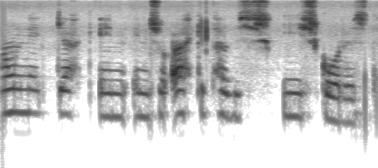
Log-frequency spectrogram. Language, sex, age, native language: Icelandic, female, 11, Icelandic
